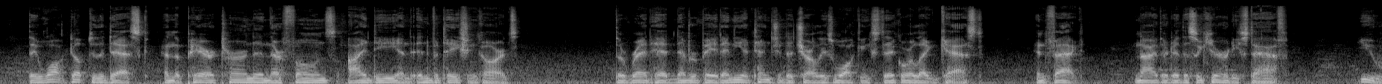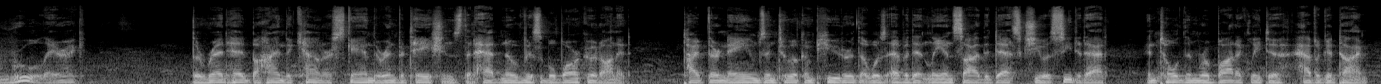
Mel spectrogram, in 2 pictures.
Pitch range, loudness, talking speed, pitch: 80-90 Hz, -22 LUFS, 175 wpm, 85 Hz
